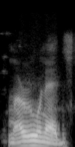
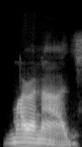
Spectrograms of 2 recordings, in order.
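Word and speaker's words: marronage: Maronage. Yeah, some people pronounce it like that, and some people say maroonage.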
